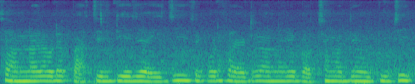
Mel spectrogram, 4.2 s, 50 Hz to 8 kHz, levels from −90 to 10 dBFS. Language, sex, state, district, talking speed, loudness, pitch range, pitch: Odia, female, Odisha, Malkangiri, 175 wpm, -13 LUFS, 165-175 Hz, 170 Hz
